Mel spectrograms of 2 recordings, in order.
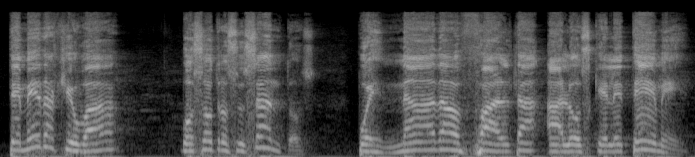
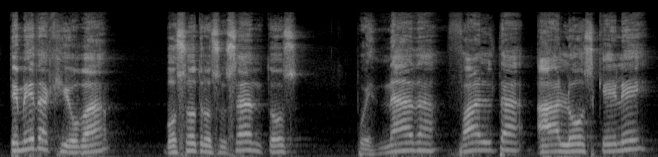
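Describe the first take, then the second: First: It is read with enthusiasm and conviction. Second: It is read calmly, without special enthusiasm.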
